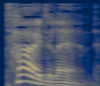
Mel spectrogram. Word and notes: tideland: British English

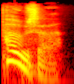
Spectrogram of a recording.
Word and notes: poseur: British English

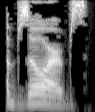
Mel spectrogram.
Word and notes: absorbs: British English

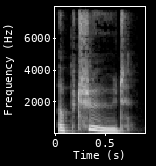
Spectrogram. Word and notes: obtrude: British English

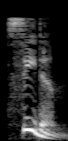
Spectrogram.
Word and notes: sedum: British English

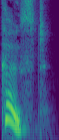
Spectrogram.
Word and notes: coast: British English

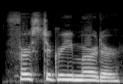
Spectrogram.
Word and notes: first degree: American English

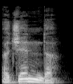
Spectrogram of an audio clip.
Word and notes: agenda: British English

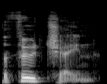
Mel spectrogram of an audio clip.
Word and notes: food chain: British English

